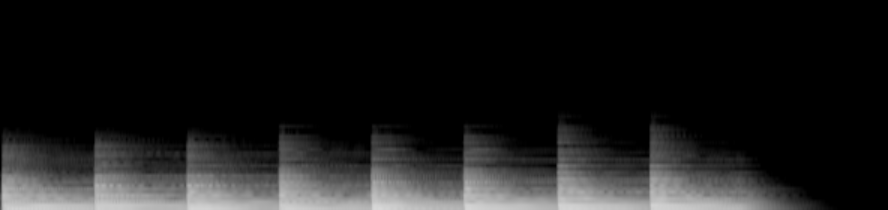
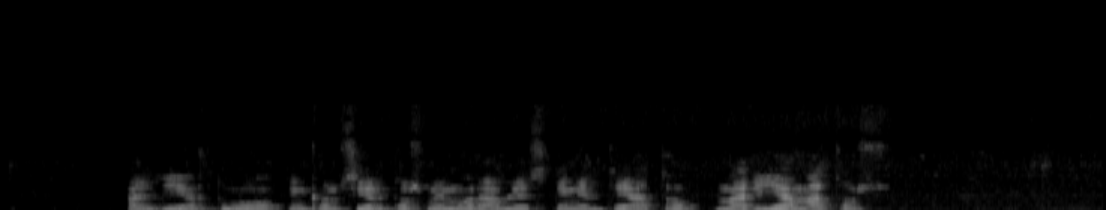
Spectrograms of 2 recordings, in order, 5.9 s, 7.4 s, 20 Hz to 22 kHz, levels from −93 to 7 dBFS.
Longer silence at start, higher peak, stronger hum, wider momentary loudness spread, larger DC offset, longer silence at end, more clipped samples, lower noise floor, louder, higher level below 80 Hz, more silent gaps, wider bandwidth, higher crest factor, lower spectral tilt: second, 0 s vs 0.85 s; first, 0 dBFS vs -30 dBFS; neither; second, 5 LU vs 12 LU; neither; second, 0.85 s vs 1.45 s; neither; second, -63 dBFS vs -88 dBFS; first, -16 LUFS vs -52 LUFS; first, -38 dBFS vs -74 dBFS; neither; second, 6.2 kHz vs 11 kHz; second, 16 dB vs 24 dB; first, -8.5 dB/octave vs -6 dB/octave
